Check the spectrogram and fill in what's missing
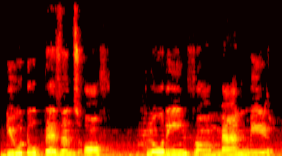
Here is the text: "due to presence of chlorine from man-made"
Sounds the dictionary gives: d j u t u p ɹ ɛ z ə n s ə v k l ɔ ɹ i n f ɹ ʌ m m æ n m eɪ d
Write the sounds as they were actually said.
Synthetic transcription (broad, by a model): d j u t u p ɹ ɛ z ə n s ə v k l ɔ ɹ i n f ɹ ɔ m m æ n m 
